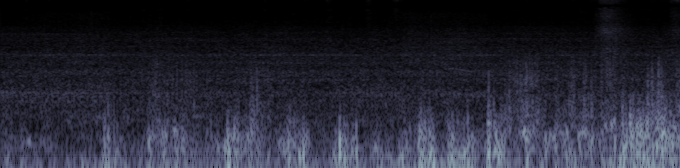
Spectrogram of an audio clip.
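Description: Wind buffeting the microphone: an uneven, gusty low rumble that swells and falls.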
